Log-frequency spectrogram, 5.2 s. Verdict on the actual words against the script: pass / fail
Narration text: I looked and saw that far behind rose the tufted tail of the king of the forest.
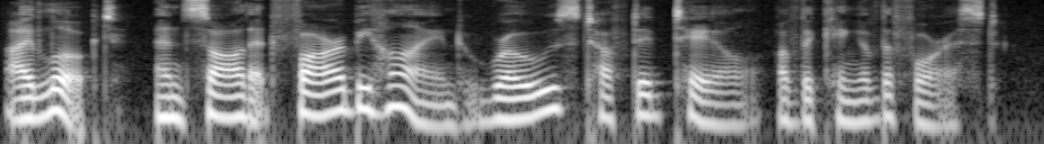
fail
